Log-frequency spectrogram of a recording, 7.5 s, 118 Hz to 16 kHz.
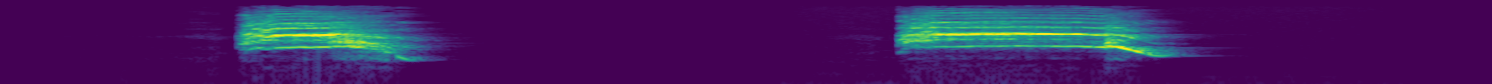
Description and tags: Scream, female x2
Recorded on Zoom H4n.
A piercing, female alto scream recorded indoors (some room reverb).
scream, voice, fear, human, terror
